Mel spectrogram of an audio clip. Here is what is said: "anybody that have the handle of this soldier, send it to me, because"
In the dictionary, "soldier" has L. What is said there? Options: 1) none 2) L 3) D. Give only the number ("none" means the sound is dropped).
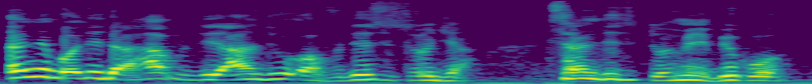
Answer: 1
